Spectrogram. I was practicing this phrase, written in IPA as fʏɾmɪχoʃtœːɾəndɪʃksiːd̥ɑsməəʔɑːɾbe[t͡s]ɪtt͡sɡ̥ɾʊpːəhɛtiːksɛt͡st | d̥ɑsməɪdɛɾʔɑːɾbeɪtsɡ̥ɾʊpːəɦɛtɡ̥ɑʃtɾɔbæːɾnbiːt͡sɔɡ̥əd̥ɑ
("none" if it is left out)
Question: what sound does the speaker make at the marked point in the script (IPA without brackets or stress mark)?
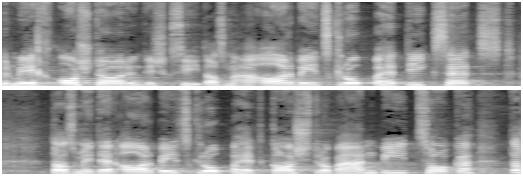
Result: none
